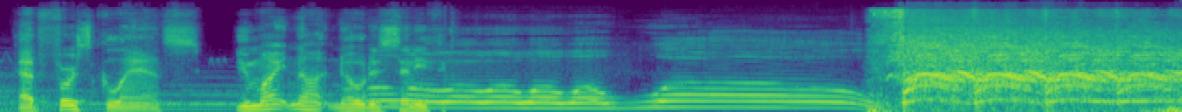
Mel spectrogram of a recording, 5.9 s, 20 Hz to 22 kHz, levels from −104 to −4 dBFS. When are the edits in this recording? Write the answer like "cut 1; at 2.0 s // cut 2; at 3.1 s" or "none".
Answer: none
